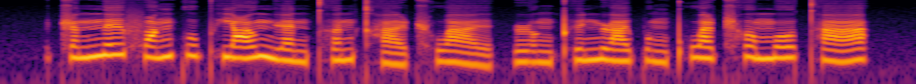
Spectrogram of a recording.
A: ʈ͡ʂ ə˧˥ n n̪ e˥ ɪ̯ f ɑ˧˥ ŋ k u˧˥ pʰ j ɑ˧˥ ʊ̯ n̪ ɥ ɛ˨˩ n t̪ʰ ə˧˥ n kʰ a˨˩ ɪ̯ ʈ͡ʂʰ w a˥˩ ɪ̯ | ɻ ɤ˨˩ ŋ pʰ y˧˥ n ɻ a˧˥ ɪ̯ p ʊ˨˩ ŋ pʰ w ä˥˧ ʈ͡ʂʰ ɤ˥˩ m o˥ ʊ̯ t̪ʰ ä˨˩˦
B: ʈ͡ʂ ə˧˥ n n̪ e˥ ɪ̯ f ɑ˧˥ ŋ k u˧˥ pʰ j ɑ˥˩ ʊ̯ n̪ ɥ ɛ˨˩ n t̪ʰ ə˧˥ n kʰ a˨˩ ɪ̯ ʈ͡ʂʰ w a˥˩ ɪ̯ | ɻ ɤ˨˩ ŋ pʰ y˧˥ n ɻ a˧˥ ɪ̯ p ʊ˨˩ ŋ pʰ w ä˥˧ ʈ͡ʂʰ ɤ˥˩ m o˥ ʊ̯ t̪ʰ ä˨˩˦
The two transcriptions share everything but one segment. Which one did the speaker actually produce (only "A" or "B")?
A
